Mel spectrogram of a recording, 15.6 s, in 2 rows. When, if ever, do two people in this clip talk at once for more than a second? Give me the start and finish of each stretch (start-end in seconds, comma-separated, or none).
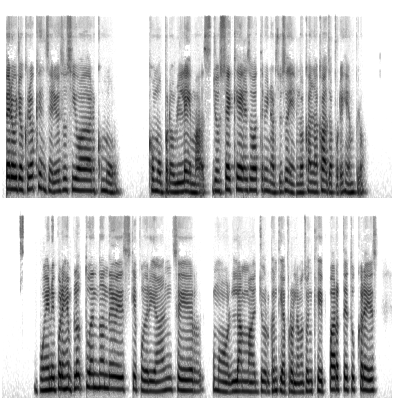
none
